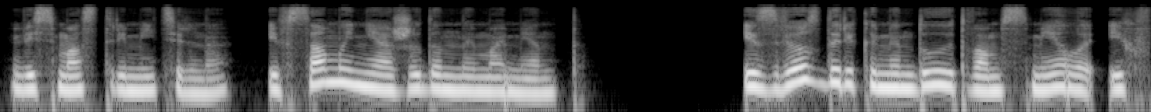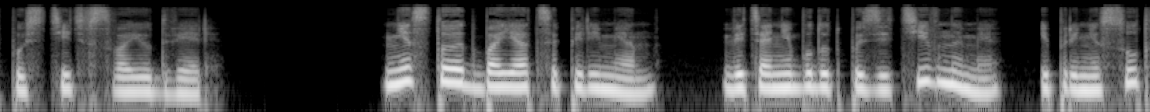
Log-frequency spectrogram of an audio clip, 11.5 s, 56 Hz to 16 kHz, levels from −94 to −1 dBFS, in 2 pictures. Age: 20-39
